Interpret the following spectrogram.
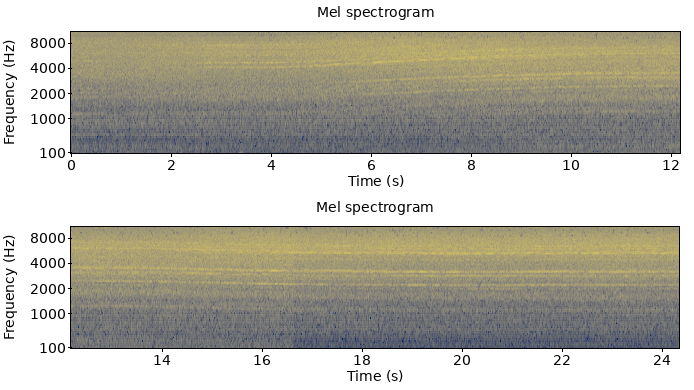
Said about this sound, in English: Let's switch to external view so you can hear the engine sounds.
